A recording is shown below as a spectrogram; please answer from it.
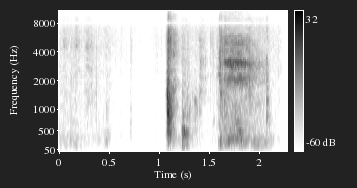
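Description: A short cough in two bursts about half a second apart, starting about a second in after a moment of silence.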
